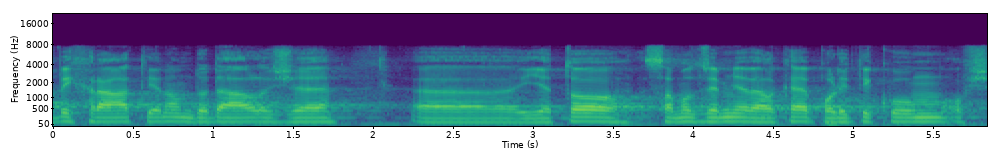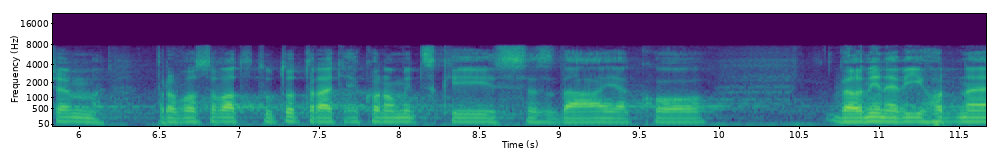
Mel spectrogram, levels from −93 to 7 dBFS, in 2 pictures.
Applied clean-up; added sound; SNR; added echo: none; none; none; none.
